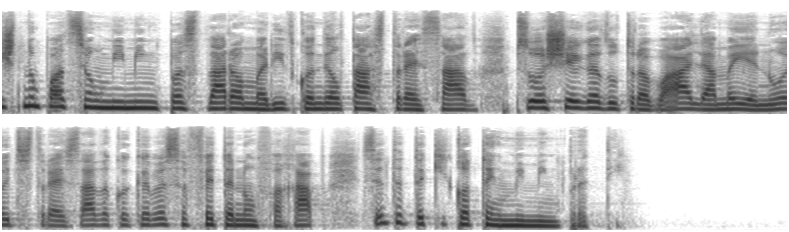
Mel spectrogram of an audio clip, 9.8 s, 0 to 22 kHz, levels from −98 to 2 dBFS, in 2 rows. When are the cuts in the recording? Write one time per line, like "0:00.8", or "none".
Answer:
none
